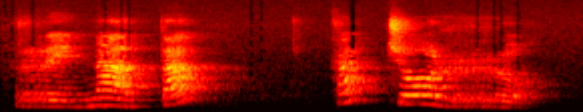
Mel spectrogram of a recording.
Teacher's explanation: r marcado de espanhol que vibra a língua no céu da boca · Quando ele está no início da palavra ou quando tem doble R, é aquele som R, do R marcado do espanhol, que vibra a língua no céu da boca.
